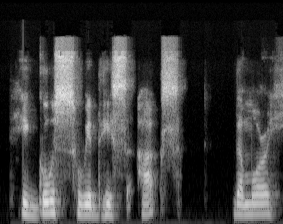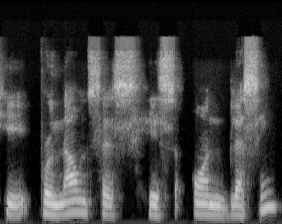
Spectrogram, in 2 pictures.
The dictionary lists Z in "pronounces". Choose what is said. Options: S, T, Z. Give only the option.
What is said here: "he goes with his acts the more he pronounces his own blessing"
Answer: S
